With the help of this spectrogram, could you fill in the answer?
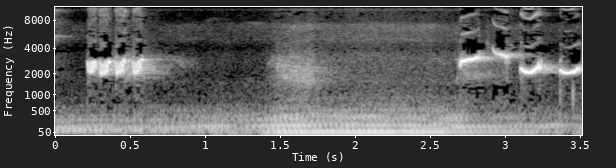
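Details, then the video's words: Chestnut-capped thrush singing in a clear, open style. The recording is used as a lure to set off birds that have stopped singing, morning, noon and evening. A quick burst of four whistled notes comes first, then a pause, then gliding whistles. "Anis Kembang Ngeplong Pagi Siang Sore - PAncingan Burung Anis Kembang Macet Bunyi"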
